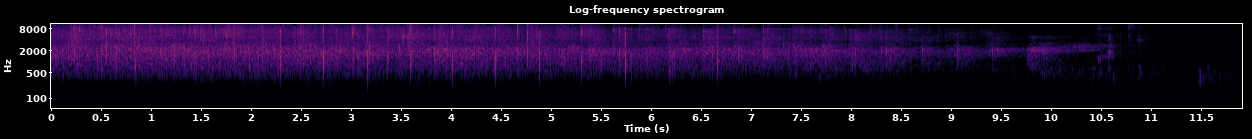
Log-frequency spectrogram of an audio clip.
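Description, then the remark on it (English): A crowd claps steadily in a dense, sustained round of applause for people leaving the stage to return to their seats, thinning out and fading toward the end. No one speaks over the clapping. “Give them another round of applause, folks.”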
